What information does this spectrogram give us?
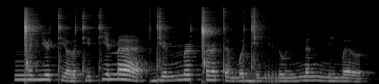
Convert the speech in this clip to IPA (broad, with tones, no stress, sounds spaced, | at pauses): ŋ͡ǀ ɪ˦ nʲ ə˞˦ tʲ ɔ˨ ʊ̯ tʲ ʊ˦ tʲ ɛ˦ m æ˦˨ | dʲ ə˞˧ mː ə˞˦ ǀ ə˞˦ t ə˨ m ʊ˦˨ dʲ ɛ˨ nʲ r u˨ nː ə˧ nː i˨ m ə˨ ʊ̯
